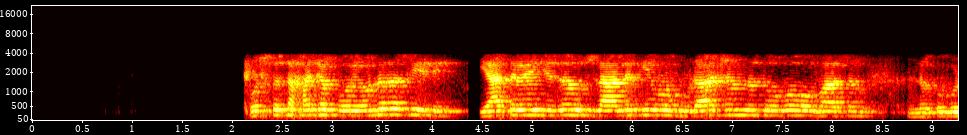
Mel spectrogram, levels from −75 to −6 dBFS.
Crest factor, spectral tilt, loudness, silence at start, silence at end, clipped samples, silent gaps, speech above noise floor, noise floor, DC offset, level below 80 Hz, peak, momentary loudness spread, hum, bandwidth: 18 dB; -9 dB/octave; -16 LUFS; 2.1 s; 0 s; under 0.1%; none; 66 dB; -82 dBFS; under 0.1%; -56 dBFS; 0 dBFS; 14 LU; none; 4 kHz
